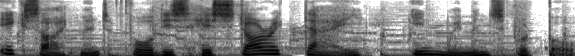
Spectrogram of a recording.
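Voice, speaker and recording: A man speaks at a very slow pace with very wide pitch swings. Music plays in the background. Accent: Australian. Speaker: English teacher podcaster. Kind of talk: slow English learning podcast. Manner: slow, clear.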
